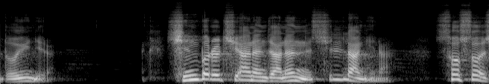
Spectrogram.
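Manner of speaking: low, measured Bible reading; scripture reading. Acted. Preacher reads John's words to the congregation, low scripture reading.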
